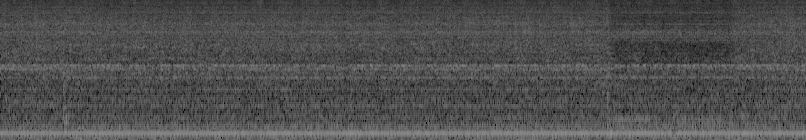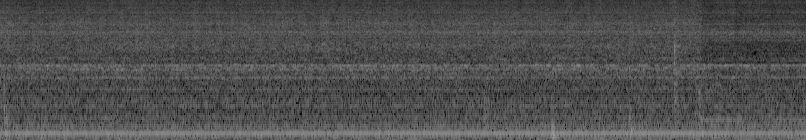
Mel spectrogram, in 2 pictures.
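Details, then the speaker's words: A hemodialysis machine running a test after repair and calibration, with temperature still not rising: steady mechanical hum with a constant tone and faint pump and water noise, and a low-flow error still appearing. "Once na tumakbo yung machine, dapat umiinit na ito. Tignan natin, patakboy muna natin, test natin. Tignan natin kung lalabas yung flow error"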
